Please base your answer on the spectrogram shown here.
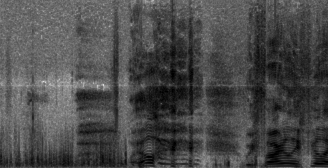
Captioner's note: laughing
